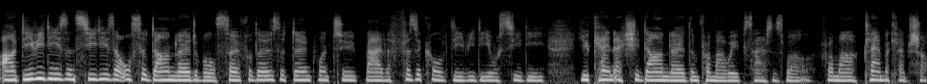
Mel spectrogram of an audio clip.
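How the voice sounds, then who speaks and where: The voice is very fast with hardly any pauses, somewhat breathy, with a dark, mellow tone, fairly even intonation, and a dry, close sound with no echo. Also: woman, medium pitch for a woman, quiet background. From South Africa, Irene near Pretoria. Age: 50s. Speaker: occupational therapist and business founder. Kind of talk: casual interview.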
